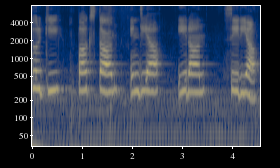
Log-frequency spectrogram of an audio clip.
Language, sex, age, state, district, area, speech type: Kashmiri, female, 18-30, Jammu and Kashmir, Budgam, rural, spontaneous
